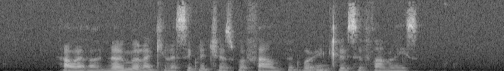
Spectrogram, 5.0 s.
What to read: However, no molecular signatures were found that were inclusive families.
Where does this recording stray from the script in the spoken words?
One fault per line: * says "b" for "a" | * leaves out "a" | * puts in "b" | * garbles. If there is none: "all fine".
all fine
